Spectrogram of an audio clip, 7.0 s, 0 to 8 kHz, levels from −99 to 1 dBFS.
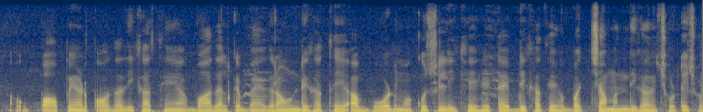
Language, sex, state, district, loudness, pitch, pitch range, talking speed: Chhattisgarhi, male, Chhattisgarh, Raigarh, -20 LUFS, 115 Hz, 110-120 Hz, 180 wpm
